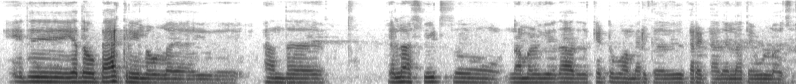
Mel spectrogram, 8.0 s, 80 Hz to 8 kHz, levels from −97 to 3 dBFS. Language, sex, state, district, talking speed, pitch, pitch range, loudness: Tamil, male, Tamil Nadu, Kanyakumari, 120 wpm, 140 Hz, 135-155 Hz, -22 LUFS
